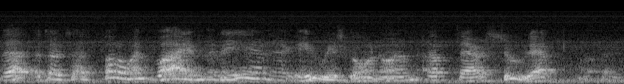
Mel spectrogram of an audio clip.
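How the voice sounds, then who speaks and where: Speech comes at a very slow pace against noticeable background noise. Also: man. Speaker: war veteran. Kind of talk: interview answer.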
